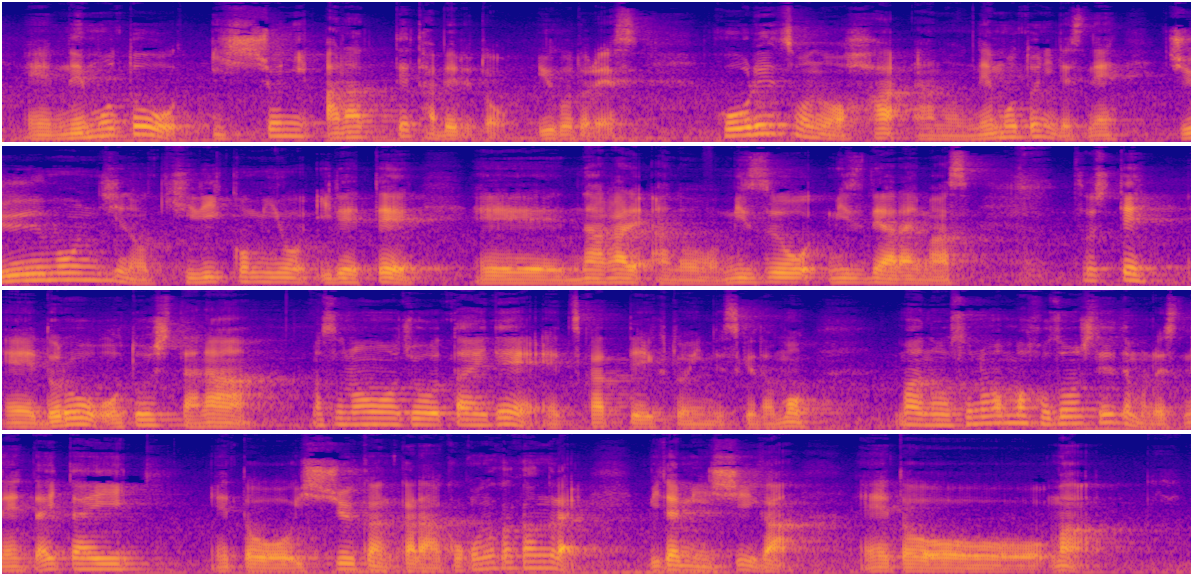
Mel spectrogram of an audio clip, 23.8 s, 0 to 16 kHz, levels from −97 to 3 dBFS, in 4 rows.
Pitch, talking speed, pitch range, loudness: 120 Hz, 345 characters per minute, 95-155 Hz, -24 LUFS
